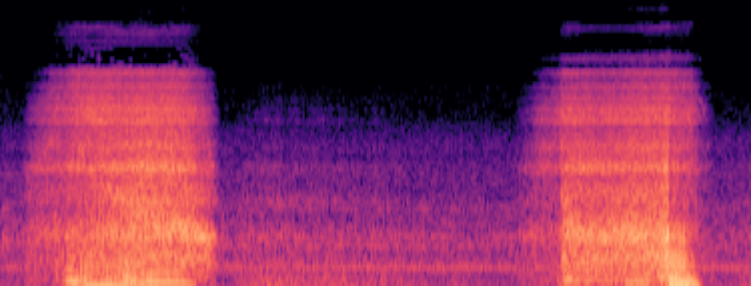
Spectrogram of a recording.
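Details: Two long, loud, rumbling snores on breathing in, separated by several seconds of quiet breathing out; ordinary snoring.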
